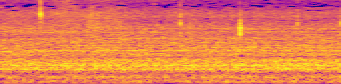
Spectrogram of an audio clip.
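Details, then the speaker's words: Diesel heater after teardown and clean, shutting down in cooling/purge cycle: smooth constant blower whoosh, no rattles or misfires; ran with no smoke, normal cooldown. "I'm trying to shut it down. Well, we're waiting. It's shutting down. It just has to do the cooling thing."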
